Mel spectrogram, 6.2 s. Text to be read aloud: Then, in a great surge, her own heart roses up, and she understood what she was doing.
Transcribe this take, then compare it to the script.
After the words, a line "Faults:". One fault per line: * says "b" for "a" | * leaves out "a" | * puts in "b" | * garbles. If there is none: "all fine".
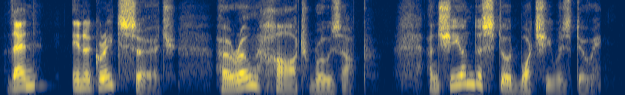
Then, in a great surge, her own heart rose up, and she understood what she was doing.
Faults:
* says "rose" for "roses"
